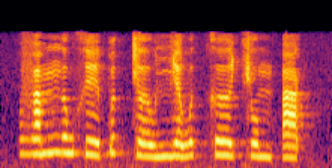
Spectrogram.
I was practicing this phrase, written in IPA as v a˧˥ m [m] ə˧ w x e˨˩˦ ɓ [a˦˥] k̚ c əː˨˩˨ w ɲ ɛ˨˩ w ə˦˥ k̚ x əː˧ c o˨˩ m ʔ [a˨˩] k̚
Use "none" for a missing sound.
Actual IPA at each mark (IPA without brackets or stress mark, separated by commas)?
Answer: ŋ, ə˦˥, a˨˩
